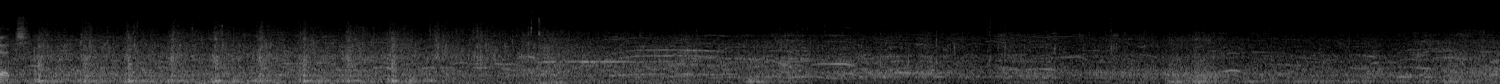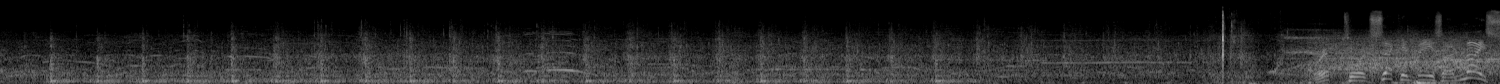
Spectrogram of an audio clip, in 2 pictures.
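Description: Ballpark crowd murmuring with scattered voices and clapping. About 27 seconds in, a single sharp crack of the bat on a pitch, and the crowd noise swells as the ball is hit.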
